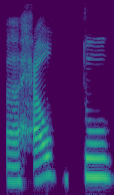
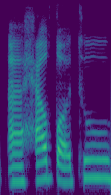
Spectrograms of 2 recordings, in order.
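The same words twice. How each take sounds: First: Ahaltu very slow, t merged; correct ahaltu. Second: Ahaltatu with an extra bounced ta; wrong ahaltatu. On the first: Teacher demonstrating the correct ahaltu. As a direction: say ahaltu slowly with no bounce. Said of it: "bukan ahaltatu". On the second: Teacher demonstrating the wrong ahaltatu. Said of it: "nggak gitu". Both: Shown as a demonstration.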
